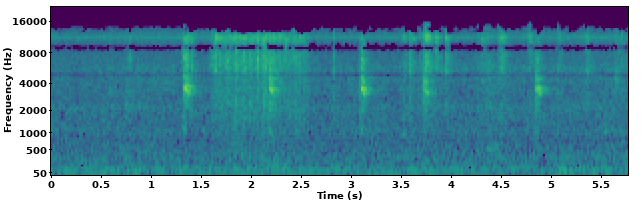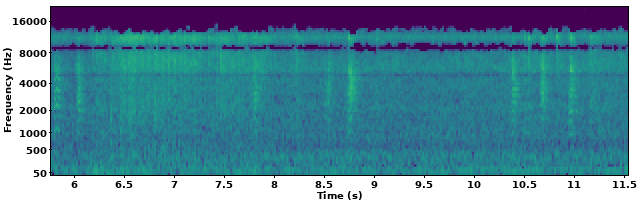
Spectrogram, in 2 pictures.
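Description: Pet finches giving short, high calls at irregular intervals, about a dozen in all, over a low steady background hum.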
